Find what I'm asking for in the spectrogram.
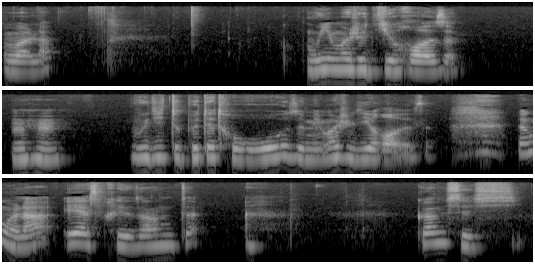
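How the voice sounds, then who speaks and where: A young woman from France, chatting through a beauty haul vlog, halting with fillers and restarts, a little hoarse and clearing her throat as she loses her voice. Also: on the high side, fairly even intonation. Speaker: beauty vlogger.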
